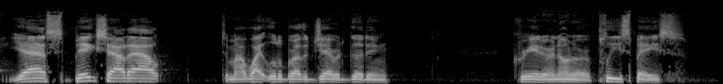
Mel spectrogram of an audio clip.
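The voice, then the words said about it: Hoarse voice. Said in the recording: “I don't know why I'm hoarse now.”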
